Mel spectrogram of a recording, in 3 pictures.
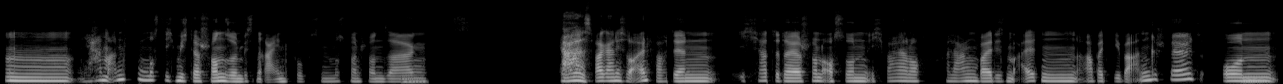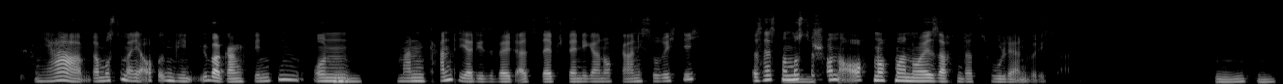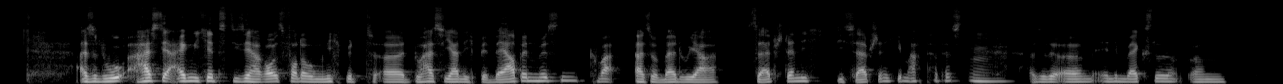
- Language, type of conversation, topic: German, podcast, Welche Fähigkeiten haben dir beim Wechsel geholfen?
- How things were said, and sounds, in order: drawn out: "Hm"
